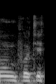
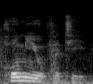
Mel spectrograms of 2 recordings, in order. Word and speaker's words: هومیوپاتی: با اون میگفت هوموپاتی، البته هوموپاتی تلفظ فرانسه شما نشته، مثل اسلاید قدیمی موقعی که آقای دکتر گفتن که میتونیم یه صحبت کنیم، من نشستم از توی کامپیوتر مثل اسلاید قدیم و جدید درست کردم، الان دیگه تلفظ انگلیسی آمریکاییشون میگن هومیوپاتی، ولی این هوموپاتی خب اون چیز لفظ فرانسه است.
